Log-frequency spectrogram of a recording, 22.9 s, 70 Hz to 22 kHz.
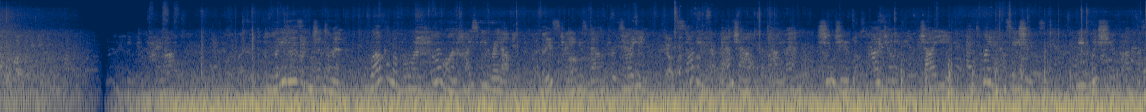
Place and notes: Taipei, Taiwan - Taipei Main Station
台北市 (Taipei City), 中華民國, 3 April, 16:57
